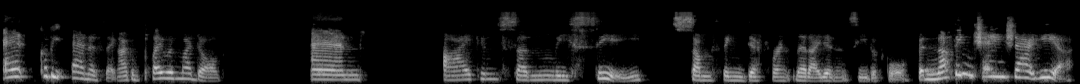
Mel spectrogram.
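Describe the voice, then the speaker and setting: A London woman with an English accent, a leadership coach, is a guest on a podcast and talks about her life in a casual, earnest, reflective conversation, often restarting her phrases. Her voice is on the high side, husky and darkish, with lively intonation and a slightly slow pace. The recording is rough, with no room sound.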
